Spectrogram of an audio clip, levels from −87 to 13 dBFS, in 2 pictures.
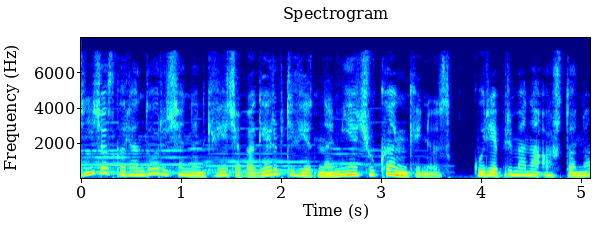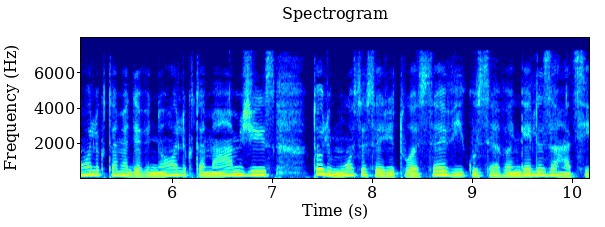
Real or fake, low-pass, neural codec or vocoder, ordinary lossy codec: real; 7.2 kHz; none; MP3, 48 kbps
